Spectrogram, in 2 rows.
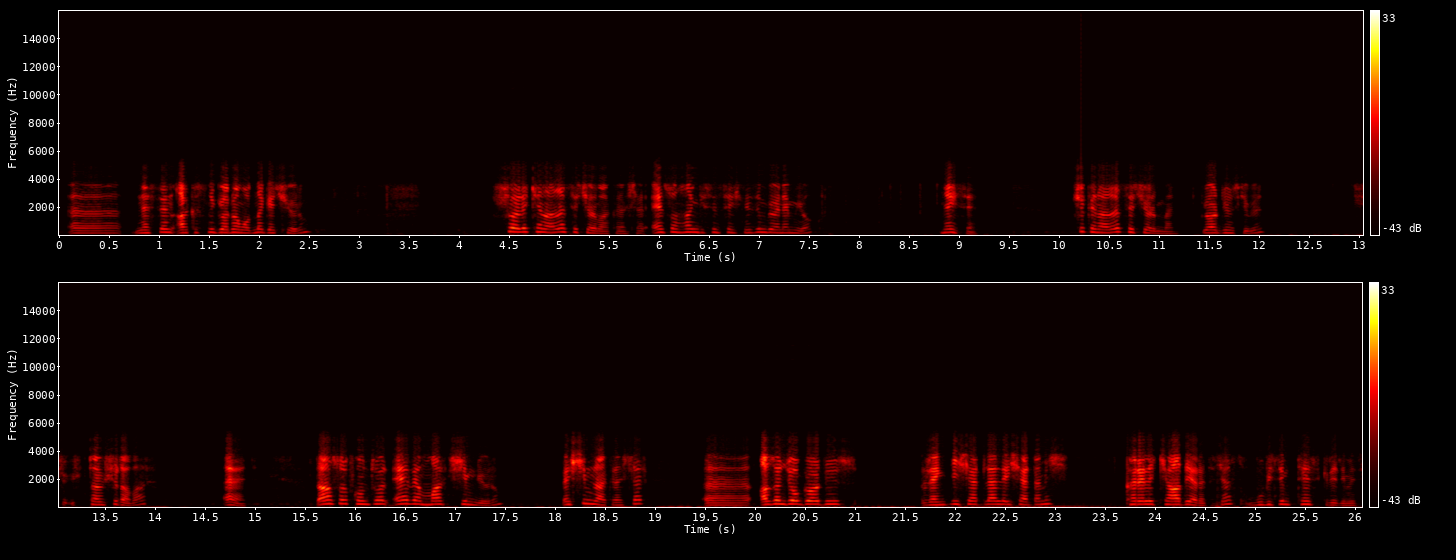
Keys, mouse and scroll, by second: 5.1 shift+right click, 10.8 middle click, 13.1 shift+right click, 13.8 middle click, 15.7 ctrl+e.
